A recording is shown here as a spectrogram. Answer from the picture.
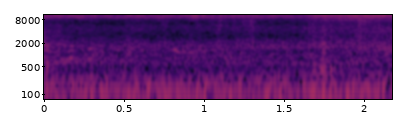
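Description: Pickup truck running slowly on a gravel road, heard from inside the cab with the window down: a steady low rumble.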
